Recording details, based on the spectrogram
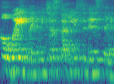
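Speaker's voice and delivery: usual speaking voice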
